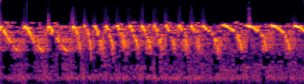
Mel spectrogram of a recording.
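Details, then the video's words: Canary masteran song: a dense burst of very high, quick, chattering notes and slurred trills, continuous across three seconds, with faint low background noise. "Canary singing | Masteran Kenari"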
